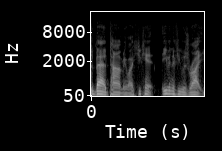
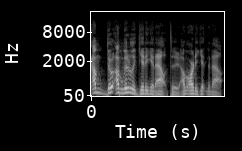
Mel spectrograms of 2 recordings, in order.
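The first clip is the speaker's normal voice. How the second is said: defensive protest; 4 semitones higher, 6 dB louder than usual. Retold or imitated. Apprentice protesting, retold.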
